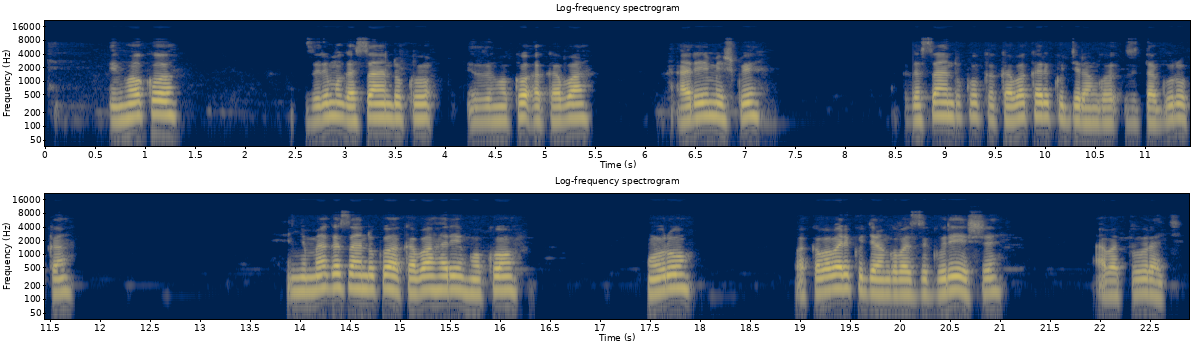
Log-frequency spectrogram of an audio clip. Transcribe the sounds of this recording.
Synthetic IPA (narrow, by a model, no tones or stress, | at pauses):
iŋho̞ko̞ | ziɾimuɡasaːnduku | iziŋ̥ho̞ko̞ʔakaβa | aɾimiʃkwi | akaɡasaːndukukakaβakaɾikuɟiɾaŋɡo̞zitaɡuɾuka | iɲumajaɡasaːndukuakaβaɦaɾiŋo̞ko̞ | ŋ̥huɾu | βa̰kaβaβaɾikuɟiɾaŋɡo̞βaziɡuɾiːʃe̞ | a̰βatuːɾaɟe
